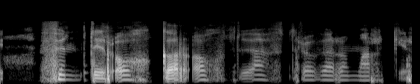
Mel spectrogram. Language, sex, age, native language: Icelandic, male, 11, Icelandic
